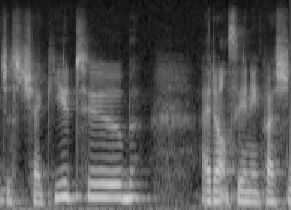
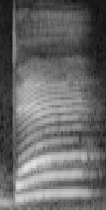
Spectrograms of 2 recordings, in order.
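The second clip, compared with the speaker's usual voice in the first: "desert" with DES stretched and high; exaggerated first-syllable stress on "desert"; high long stressed vowel; 8 semitones higher, 3 dB louder than usual. Shown as a demonstration. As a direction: hold a high "Deee" in "desert", short "zert". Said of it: "My voice is higher in pitch".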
